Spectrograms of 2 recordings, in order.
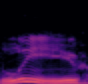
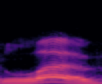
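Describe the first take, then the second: First: The syllable has a long 'ee' vowel. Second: The syllable has a short 'e' vowel. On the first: "I don't say leave" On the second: "I say Lev because Levinson"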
